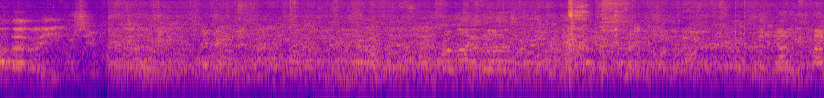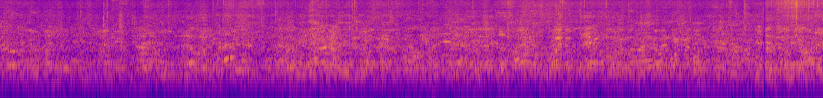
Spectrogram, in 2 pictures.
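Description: A crowd of men and women chatter and talk over one another in a room.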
